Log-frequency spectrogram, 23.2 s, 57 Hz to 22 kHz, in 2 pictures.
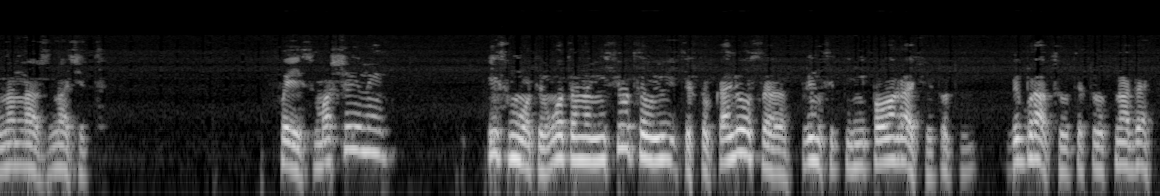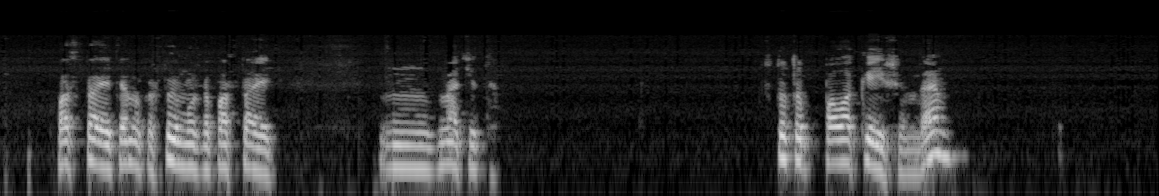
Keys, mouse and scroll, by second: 4.8 space, 11.7 space, 13.2 right click.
